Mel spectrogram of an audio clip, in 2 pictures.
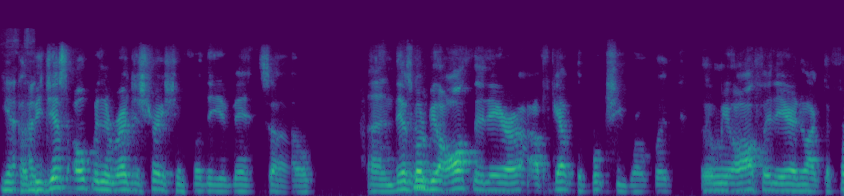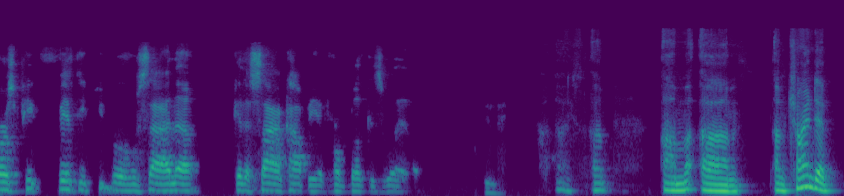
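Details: Aphasia in an adult woman, after a stroke or injury, with word-finding difficulty and paraphasias.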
